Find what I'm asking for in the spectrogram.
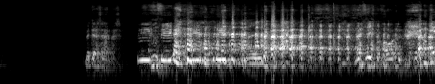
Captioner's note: laughter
